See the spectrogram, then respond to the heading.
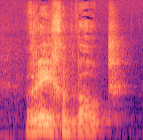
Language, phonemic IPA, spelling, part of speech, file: Dutch, /ˈreː.ɣə(n).ʋɑu̯t/, regenwoud, noun, Nl-regenwoud.ogg
- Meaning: rainforest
